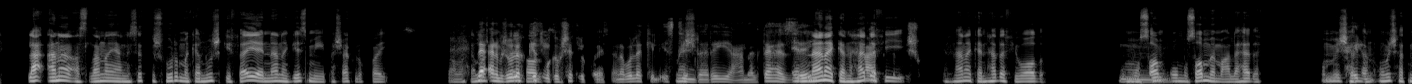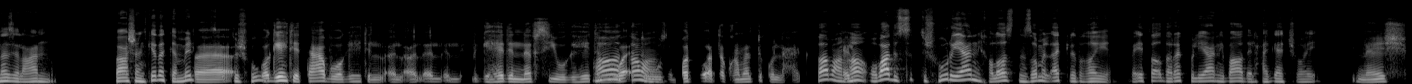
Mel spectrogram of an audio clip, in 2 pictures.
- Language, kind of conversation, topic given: Arabic, podcast, إيه هي اللحظة اللي غيّرت مجرى حياتك؟
- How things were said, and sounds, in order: tapping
